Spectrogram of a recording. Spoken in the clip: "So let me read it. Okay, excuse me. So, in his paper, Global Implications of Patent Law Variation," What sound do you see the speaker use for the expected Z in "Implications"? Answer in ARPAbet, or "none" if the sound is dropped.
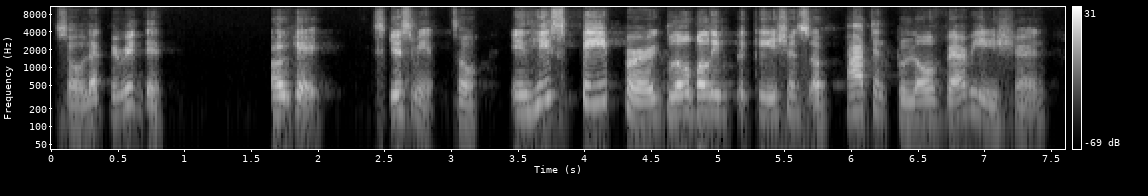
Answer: S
